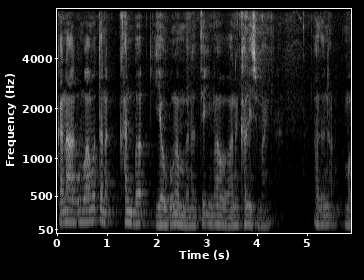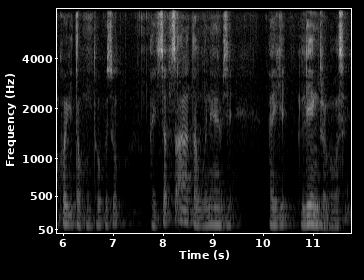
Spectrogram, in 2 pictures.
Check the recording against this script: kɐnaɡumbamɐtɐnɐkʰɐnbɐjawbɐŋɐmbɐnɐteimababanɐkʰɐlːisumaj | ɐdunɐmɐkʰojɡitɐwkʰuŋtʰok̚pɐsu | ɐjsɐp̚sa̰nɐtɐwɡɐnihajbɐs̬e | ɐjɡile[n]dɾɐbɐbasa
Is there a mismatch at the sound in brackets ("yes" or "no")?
yes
